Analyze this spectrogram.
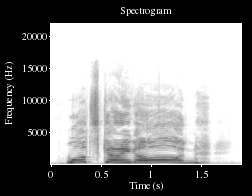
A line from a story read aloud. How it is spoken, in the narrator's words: Hubert cried, panic now flooding his body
